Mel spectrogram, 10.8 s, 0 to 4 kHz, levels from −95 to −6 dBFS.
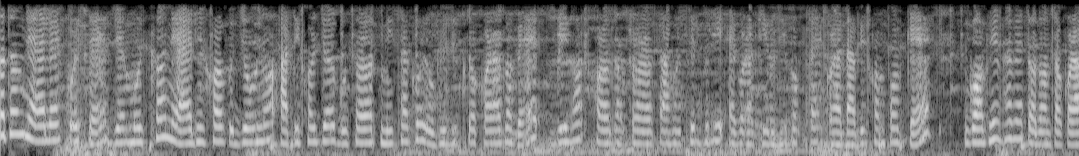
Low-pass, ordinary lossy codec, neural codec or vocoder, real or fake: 3.6 kHz; none; vocoder, 22.05 kHz, 80 mel bands, WaveNeXt; fake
